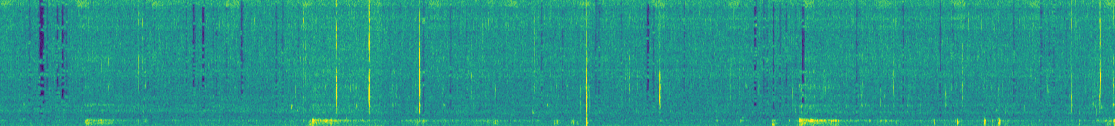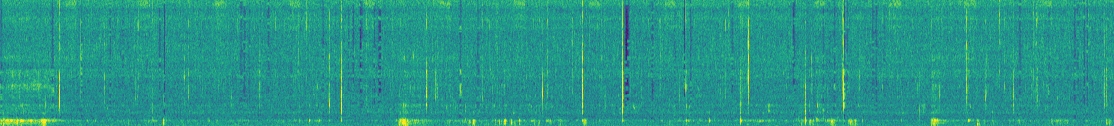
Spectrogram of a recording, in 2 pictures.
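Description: Underwater sound picked up by a camera beneath the surface: water gurgling in irregular bursts about a second long, with many scattered sharp clicks in between.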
